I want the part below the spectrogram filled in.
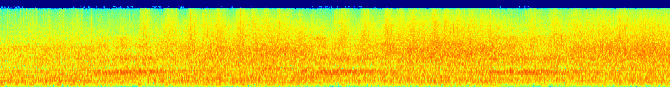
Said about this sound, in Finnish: Deutschland huudot kaikuvat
